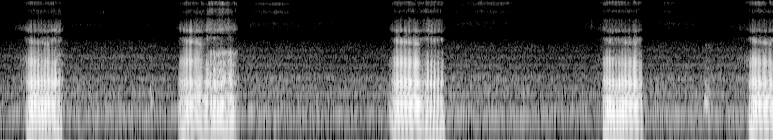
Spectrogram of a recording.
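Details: A Bloodhound snores loudly, each rasping breath about four seconds apart.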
